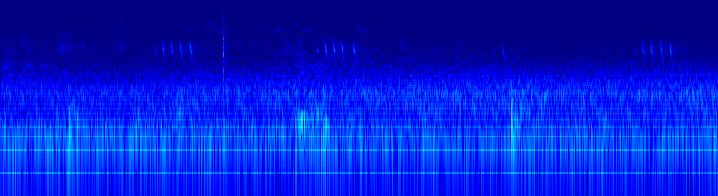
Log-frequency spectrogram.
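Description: A small bird repeating a short, very fast trill of four or five high notes three times, with a few single chirps between, over a steady low background hum.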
